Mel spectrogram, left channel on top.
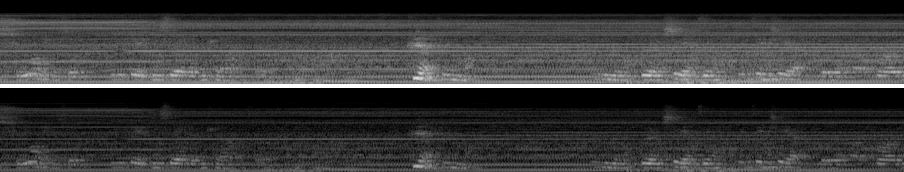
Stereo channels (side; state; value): right; quieter; 13.5 dB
